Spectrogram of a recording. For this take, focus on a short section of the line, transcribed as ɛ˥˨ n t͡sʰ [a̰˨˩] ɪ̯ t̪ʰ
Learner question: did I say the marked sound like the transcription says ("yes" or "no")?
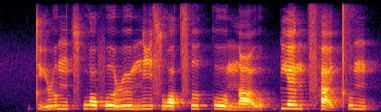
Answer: yes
